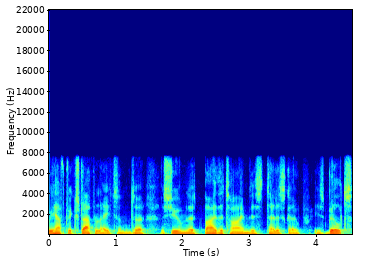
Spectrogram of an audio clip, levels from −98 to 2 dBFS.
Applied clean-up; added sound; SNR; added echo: none; none; none; none.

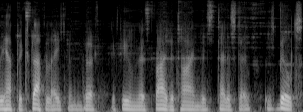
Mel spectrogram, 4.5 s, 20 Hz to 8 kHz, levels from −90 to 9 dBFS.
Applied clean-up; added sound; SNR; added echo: neural separator model SepFormer DNS4.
